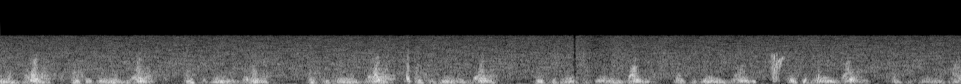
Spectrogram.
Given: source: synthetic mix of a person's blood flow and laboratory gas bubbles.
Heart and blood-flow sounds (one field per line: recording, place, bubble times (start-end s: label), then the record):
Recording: Doppler ultrasound of blood flow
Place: precordium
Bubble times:
0.00-0.04 s: bubbles
4.03-4.13 s: bubbles
7.68-7.87 s: bubbles
8.16-8.22 s: bubbles
From the record:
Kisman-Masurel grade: 122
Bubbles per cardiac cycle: 1 to 2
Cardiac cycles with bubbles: 10 to 50%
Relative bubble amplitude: moderate (0.250 to 0.450)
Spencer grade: 2 (many but less than half of the cardiac periods contain bubble signals, singularly or in groups)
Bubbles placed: only in the low amplitude regions of the cardiac cycle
